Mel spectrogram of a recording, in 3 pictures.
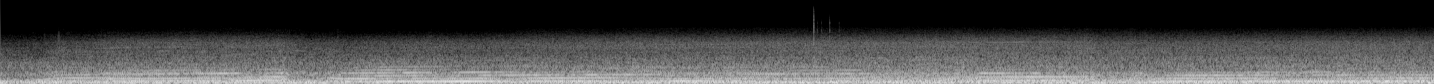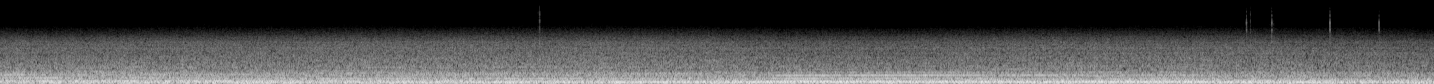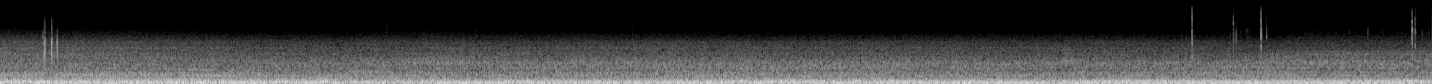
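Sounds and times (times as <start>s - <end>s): car engine at high speed: 0.0s - 43.0s
road and wind noise: 0.0s - 43.0s.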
